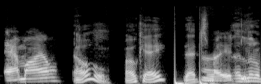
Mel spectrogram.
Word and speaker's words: Amiel: The middle name is pronounced in the family as Amiel.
